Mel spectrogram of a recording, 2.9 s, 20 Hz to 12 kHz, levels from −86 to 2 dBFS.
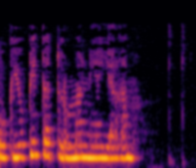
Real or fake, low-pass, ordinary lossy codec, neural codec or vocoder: real; 7.2 kHz; MP3, 32 kbps; none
